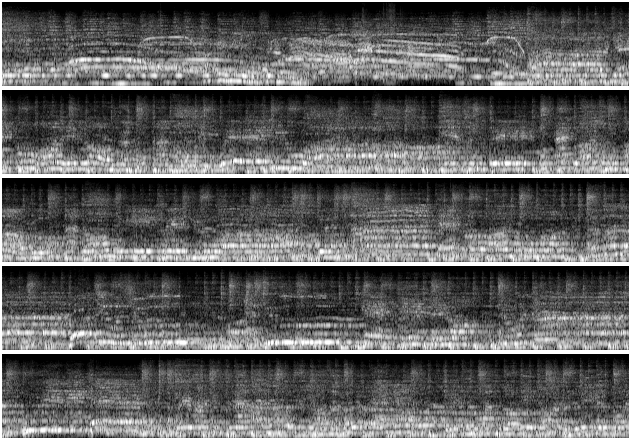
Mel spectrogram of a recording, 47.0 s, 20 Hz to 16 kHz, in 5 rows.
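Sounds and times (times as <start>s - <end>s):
man singing into microphone: 0.0s - 0.9s, 7.9s - 47.0s
dance-pop music over sound system: 0.0s - 47.0s.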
